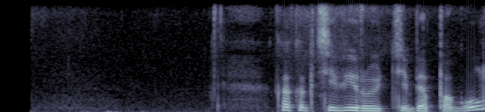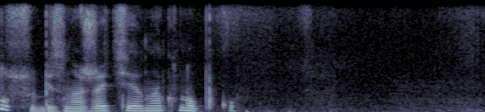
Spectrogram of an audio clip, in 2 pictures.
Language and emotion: Russian, neutral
